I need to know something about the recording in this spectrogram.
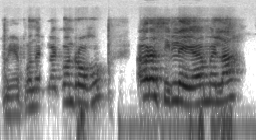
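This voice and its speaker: A woman's voice: sits high, expressive, brisk, lo-fi sound. A woman teacher giving an online language lesson, patiently explaining step by step and asking students to read aloud.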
